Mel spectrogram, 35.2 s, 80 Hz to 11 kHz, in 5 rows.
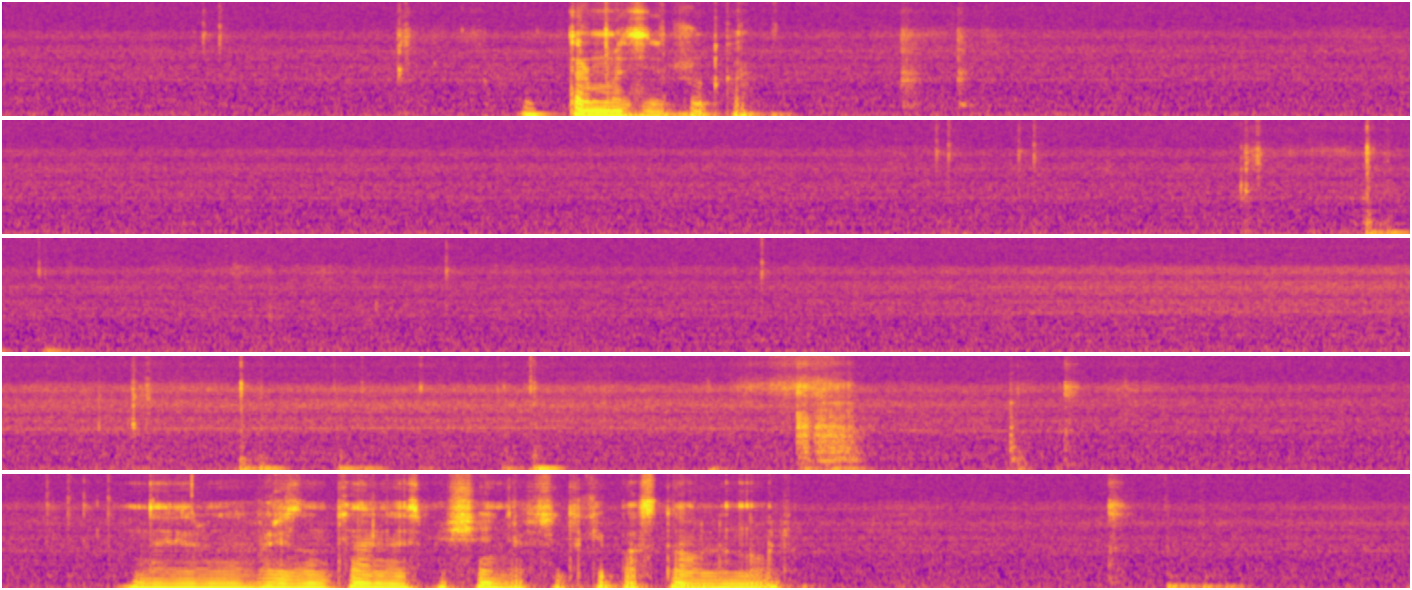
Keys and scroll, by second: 3.6 Tab, 23.6 Return, 31.5 ctrl+a, 33.8 Delete, 34.1 Delete.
